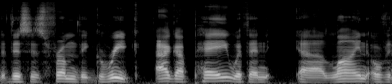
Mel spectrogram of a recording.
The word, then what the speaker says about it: agape: no wait this this is a different spelling agape that is how this one is pronounced a-g-a-p-e the pronunciation guide is telling me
